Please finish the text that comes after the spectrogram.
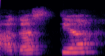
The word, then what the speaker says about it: अगस्त्य: स और य स्तत्रस्य अगस्त्य पूरा ग पूरा आधा स आधा त अगस्त्य ऋषिह ऋषिह अनुष्टुप अनुष्टुप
